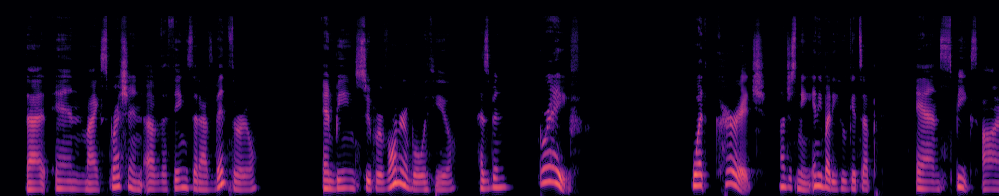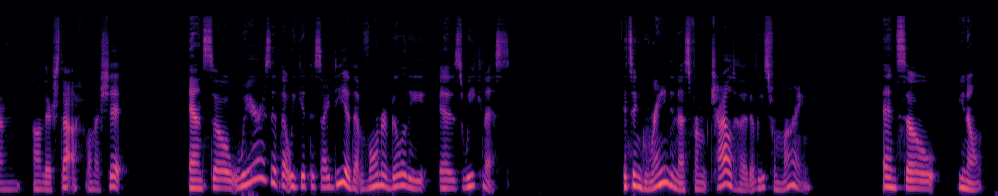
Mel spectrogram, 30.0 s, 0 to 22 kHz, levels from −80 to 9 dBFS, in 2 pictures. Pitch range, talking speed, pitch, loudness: 140-195 Hz, 130 wpm, 160 Hz, -29 LUFS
